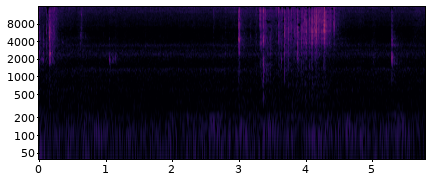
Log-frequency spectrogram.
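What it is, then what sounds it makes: Bar of soap being carved. A metal blade carves chips off a solid dark green bar of soap. Quiet, bright, dry crackles and scrapes come in scattered short bursts, building to a denser run of crisp shaving sounds near the end before a final sharp click. There is almost no low end.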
